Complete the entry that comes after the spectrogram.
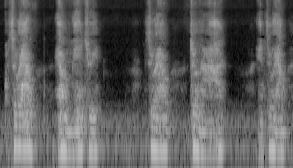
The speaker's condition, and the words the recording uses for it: Cerebral palsy. Throughout elementary, throughout junior high, and throughout high school, yeah. I was bullied because my speech, because of my, the way I talk,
